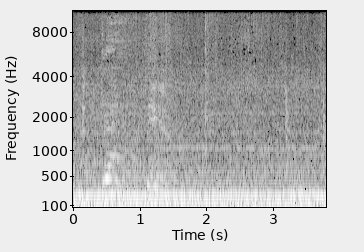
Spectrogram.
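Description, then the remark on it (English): A heavy tow truck engine runs steadily while winching, a loud, constant low rumble with a droning hum, while faint voices murmur briefly over it. “It looks like the tow truck.”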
